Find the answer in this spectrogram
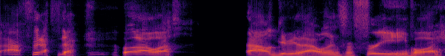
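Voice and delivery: dwarf voice, laughing while talking. Voicing a laughing dwarf trader after using a wand: laughing while talking in character. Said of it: "he just laughs it up".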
